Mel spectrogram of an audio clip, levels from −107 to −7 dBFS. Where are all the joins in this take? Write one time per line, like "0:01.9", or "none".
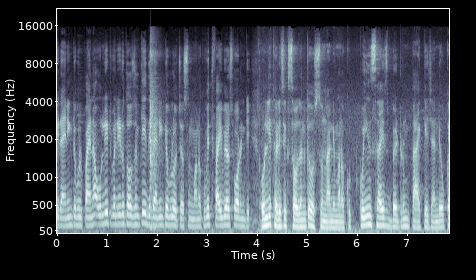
0:04.1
